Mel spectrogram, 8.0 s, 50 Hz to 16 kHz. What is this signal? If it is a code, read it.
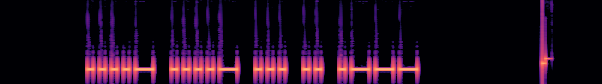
Morse code, heard as a keyed tone, about 15 wpm, 700 Hz. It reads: 44SIJ
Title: Five Challenging Letter-Number Combinations 15wpm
